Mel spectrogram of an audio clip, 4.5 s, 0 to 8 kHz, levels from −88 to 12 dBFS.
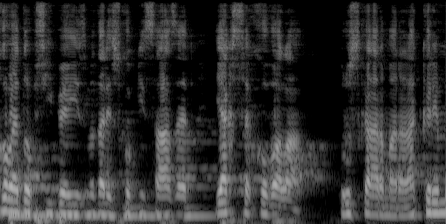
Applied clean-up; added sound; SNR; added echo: classical method WPE with log-MMSE.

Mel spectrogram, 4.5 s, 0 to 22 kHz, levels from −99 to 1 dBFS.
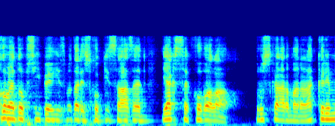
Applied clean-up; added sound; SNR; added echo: neural mask model DeepFilterNet 3.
